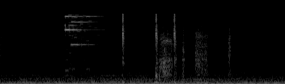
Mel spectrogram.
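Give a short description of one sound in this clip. A bright menu chime rings and clicks.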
